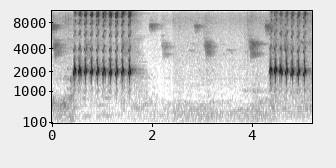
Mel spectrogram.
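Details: Calling female yellow-vented bulbul, used as a lure for males; a run of about ten rapid chattering pulses, a quiet pause with low background murmur and faint chirps, then a second shorter burst.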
